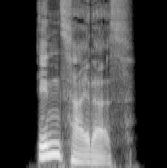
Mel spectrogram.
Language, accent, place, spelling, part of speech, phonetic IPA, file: German, Germany, Berlin, Insiders, noun, [ˈɪnsaɪ̯dɐs], De-Insiders.ogg
- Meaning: genitive of Insider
